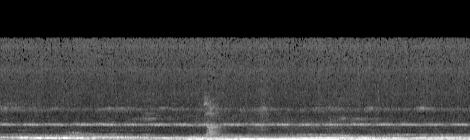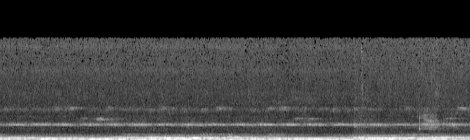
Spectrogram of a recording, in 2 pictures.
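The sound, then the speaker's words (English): Cricket chirping slowed far down into a smooth, continuous wash of layered humming tones, almost choir-like, holding steady at moderate loudness for the whole stretch with no voices. “This is just the sound, that cricket sound we hear, we're so used to, slowed right down.”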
